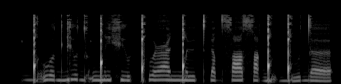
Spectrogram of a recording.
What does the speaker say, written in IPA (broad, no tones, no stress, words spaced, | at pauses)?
ɡ͡ǃo̰wodɡʲu do̰ŋ͡ǃixʲu ǃʰuʕɨŋ͡ǃʉ t̪ʰɨdsˤɨ sˤɐɡ͡ǃṵɡ͡ǃu dɐ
